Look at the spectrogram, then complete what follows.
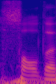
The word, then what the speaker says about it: solder: hot and it became made the soda or solder depending how you wish to pronounce it off the board to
